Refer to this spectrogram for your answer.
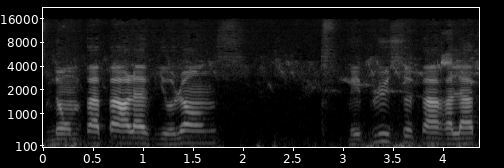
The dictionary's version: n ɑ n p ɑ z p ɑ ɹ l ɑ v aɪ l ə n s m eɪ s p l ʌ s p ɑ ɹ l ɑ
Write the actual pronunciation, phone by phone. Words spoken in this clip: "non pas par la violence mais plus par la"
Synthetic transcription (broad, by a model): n ɑ p ɑ p ɑ ɹ l ɑ v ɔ l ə s m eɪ p l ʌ s p ɑ ɹ l ɑ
